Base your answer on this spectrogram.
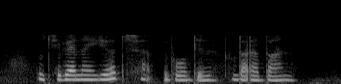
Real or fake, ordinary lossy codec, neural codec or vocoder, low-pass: fake; AAC, 16 kbps; codec, 16 kHz, 1 kbps, FunCodec, trained on LibriTTS, 50 frames a second; 7.2 kHz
